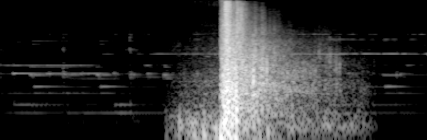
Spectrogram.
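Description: A single rifle shot about two seconds in, sharp and loud, its report fading away over a second or so. Quiet background music plays under it.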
